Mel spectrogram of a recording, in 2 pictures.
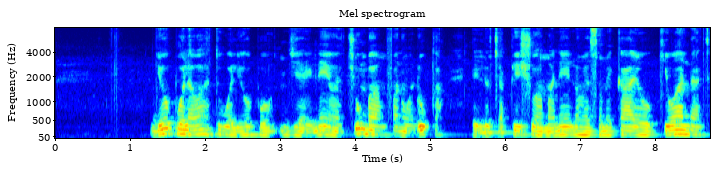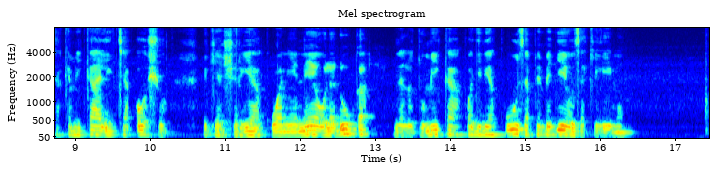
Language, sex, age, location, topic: Swahili, male, 25-35, Dar es Salaam, agriculture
